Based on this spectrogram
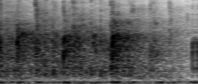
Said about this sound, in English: Anybody happy about that? So, yeah, come on, we can give the Lord a good round of applause.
